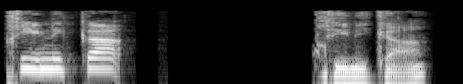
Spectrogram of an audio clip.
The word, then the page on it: Ginika: Dutch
